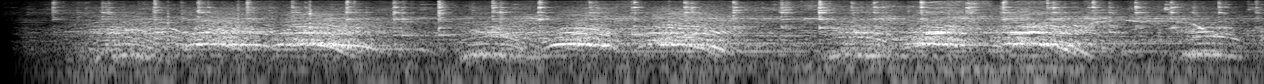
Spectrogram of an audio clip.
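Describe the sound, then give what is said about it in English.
A large crowd of protesters chants in unison outdoors while marching in San Diego on a Saturday against the closure of beaches and parks, voices rising and falling in a steady repeating rhythm, with sharp regular beats like drumming or clapping running through the loud, continuous din. “Crowds in San Diego there on Saturday marching against the ongoing closure of beaches and parks in the city.”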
